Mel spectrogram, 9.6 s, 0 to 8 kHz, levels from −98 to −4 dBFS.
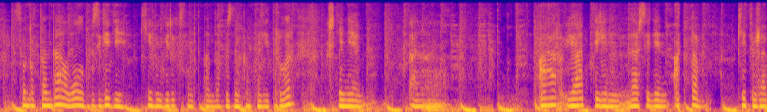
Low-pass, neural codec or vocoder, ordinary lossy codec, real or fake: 7.2 kHz; codec, 16 kHz, 4 kbps, FreqCodec, smaller model; none; fake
